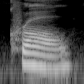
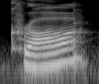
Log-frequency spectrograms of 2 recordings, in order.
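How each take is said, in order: First: Said in the usual way. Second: "crawl" stretched as craah, then a separate l; slow blended "crawl"; blending. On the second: Shown as a demonstration. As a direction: draw out the vowel of "crawl" with rising tune. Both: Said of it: "start blending".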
